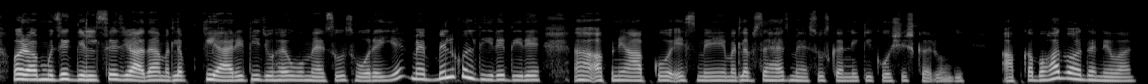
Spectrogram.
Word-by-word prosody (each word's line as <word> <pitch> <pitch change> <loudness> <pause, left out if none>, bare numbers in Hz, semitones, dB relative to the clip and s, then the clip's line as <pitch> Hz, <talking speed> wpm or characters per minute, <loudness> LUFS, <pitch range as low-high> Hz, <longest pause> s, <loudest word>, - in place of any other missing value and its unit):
और 240 -1 +8
अब 220 0 +8
मुझे 225 +2 +4
दिल 205 -1 +5
से 230 -1 +4
ज़्यादा 195 -2 +4
मतलब 195 +1 0 0.2
क्लैरिटी 200 -1 +2
जो 200 -1 -2
है 195 - +2
वो 200 -1 -1
महसूस 190 +3 -4
हो 175 -1 -2
रही 180 +2 -3
है 300 +8 -2
मैं 245 -2 +2
बिल्कुल 330 +1 +4
धीरे-धीरे 205 -2 -1 0.4
अ, 205 - -1
अपने 195 0 -1
आप 180 -2 -1
को 190 -1 -3
इसमें 185 +2 -4
मतलब 185 +1 -3
सहज 190 -1 -2
महसूस 180 0 -5
करने 170 0 -4
की 180 +1 -9
कोशिश 165 +2 -7
करूँगी, 80 +2 -9 0.4
आपका 165 +4 -4
बहुत-बहुत 260 0 +3
धन्यवाद। 175 -4 -2
195 Hz, 170 wpm, -21 LUFS, 180-210 Hz, 0.4 s, और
